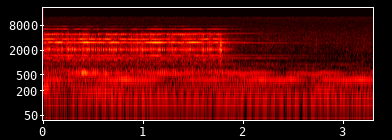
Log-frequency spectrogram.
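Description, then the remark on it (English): A telephone rings with a steady, continuous bell tone that fills the whole moment, its bright metallic edge softening partway through; no one speaks over it. “Now, who is that calling me at these hours?”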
